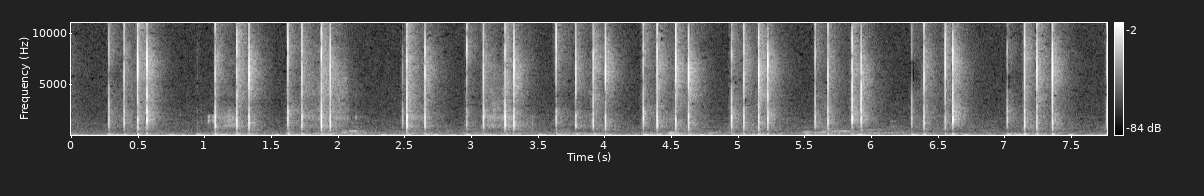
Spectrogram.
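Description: Long artificial nails tap rapidly on the matte plastic back cover of a black smartphone held upright. Sharp, bright clicks come in quick clusters separated by short pauses. Each tap is dry and dies away almost instantly with no ring.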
